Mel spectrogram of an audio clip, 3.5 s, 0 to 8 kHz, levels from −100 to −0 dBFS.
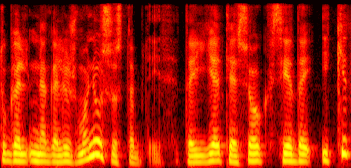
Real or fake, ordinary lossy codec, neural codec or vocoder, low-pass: real; AAC, 48 kbps; none; 7.2 kHz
